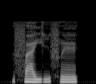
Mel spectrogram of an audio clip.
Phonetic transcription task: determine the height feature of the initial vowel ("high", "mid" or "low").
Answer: low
